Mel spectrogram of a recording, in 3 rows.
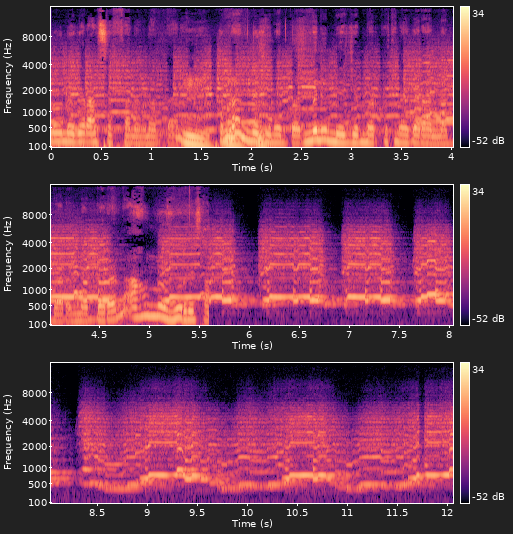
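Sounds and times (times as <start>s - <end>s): solo flute melody: 0.0s - 12.0s.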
